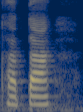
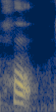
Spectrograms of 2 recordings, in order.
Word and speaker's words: 方: 虽然都是方正的方，但是发音不一样。使用在人上面，发音会念咔哒；使用在物品上面，发音会念后，所以非常容易被混淆。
